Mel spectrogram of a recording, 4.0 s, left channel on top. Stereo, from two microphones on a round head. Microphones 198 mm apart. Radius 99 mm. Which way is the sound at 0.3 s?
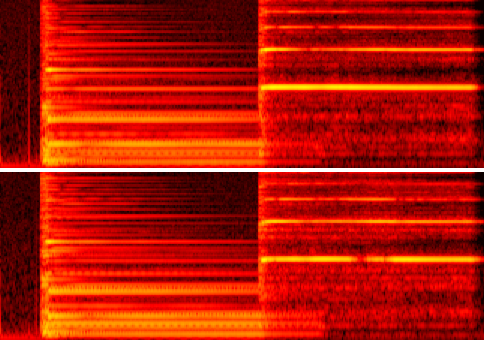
30° right (ahead or behind).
